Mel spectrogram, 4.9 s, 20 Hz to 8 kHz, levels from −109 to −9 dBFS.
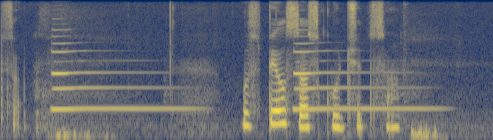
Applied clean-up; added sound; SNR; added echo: none; Wind instrument, woodwind instrument; 5 dB; none.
